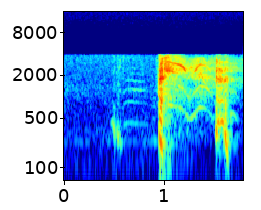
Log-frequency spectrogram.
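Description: A cat meows a few times: a faint short chirp, then a louder drawn-out meow with a bending pitch, followed by a brief third cry, with no talking.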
